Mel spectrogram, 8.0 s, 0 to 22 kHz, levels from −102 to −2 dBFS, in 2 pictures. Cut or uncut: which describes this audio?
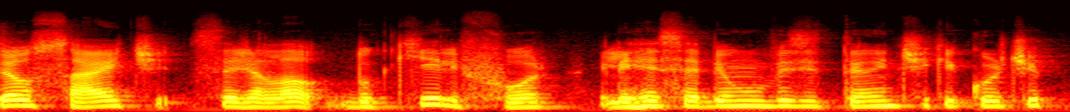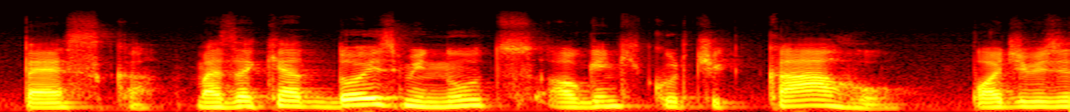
cut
